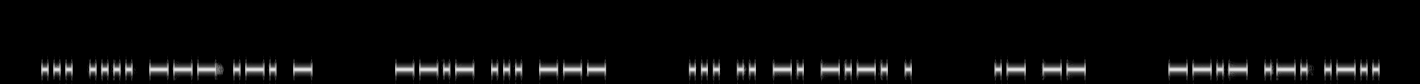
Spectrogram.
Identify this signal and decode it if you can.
Morse code, heard as a keyed tone, about 20 wpm, 700 Hz. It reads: SHORT QSO SINCE AM QRL
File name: UK MASTER QSOs TRAINING / 20WPM / UK MASTER QSOs 0035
